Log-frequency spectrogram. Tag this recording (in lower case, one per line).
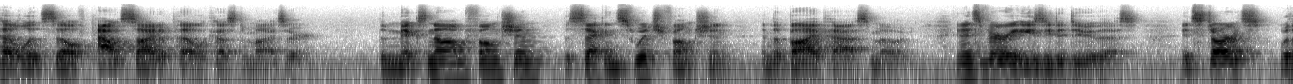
speech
